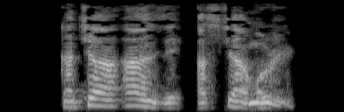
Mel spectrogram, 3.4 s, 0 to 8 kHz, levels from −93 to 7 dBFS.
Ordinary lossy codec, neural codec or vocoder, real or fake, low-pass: MP3, 32 kbps; codec, 16 kHz, 4 kbps, FreqCodec, larger model; fake; 7.2 kHz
